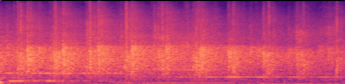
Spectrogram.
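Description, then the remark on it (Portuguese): An audience at a worship service applauds in a dense, steady wash of clapping that holds for several seconds, with soft sustained keyboard-like tones humming underneath. “Dá um aplauso aí, é isso que ele está fazendo aqui.”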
